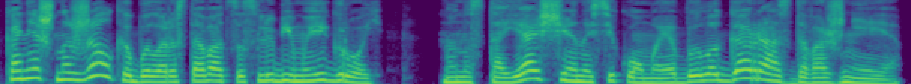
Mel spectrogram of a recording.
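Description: Lively woman reading a children's story. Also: medium pitch, moderate pace, no room sound, studio quality. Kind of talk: children's audiobook narration.

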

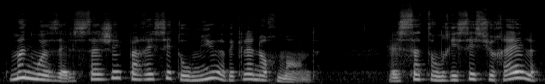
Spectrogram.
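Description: Woman reading a classic novel aloud. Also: medium pitch. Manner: measured, even storytelling. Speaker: audiobook reader. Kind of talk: scripted narration of a classic novel.

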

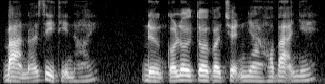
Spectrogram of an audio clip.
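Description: A woman's voice: low-pitched, fairly even intonation, fast talker. A woman voicing a mocking middle-aged village woman with a snide manner.

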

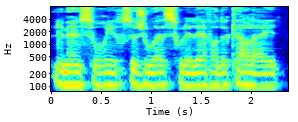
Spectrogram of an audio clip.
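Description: Homme à la voix sombre et voilée. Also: male voice, fairly low pitch, completely flat delivery, mellow. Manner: measured literary reading. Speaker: audiobook reader. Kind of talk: scripted narration.

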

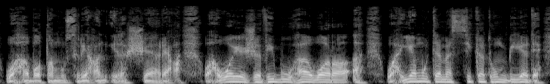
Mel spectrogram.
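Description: A man narrating a story in an expressive audiobook style. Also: very deep voice, breathy edge, dry recording, clean studio sound.

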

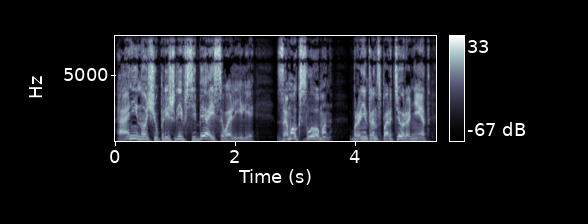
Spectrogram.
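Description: A man's voice: fairly high pitch, sing-song, moderate pace, creaky, breathy edge, dry recording, studio quality, full character voice. Man voicing a furious, barking army commander. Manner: barking, abusive, threatening. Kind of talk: audiobook character reading.

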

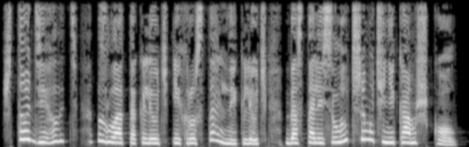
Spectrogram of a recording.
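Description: A woman's voice: sits high, sing-song, slow pace, no echo, clean studio sound, voice pushed up, exaggerated voice. A woman voicing a sly, mocking teenage girl in an audiobook, with a sing-song, taunting delivery. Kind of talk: audiobook character reading.

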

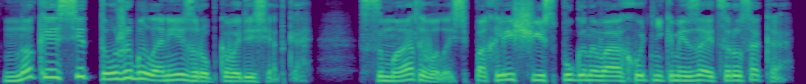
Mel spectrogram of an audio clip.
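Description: A man reading a first-person audiobook in a wry, steady storytelling manner into a close studio mic. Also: a little high, fast, no room sound. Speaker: audiobook narrator.

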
